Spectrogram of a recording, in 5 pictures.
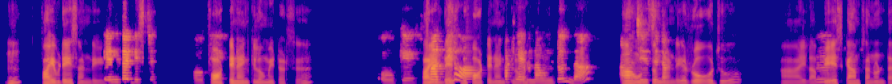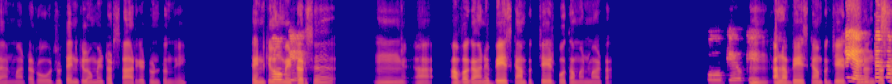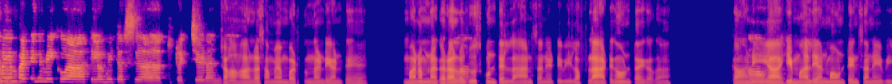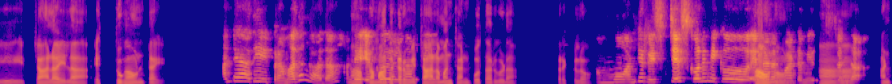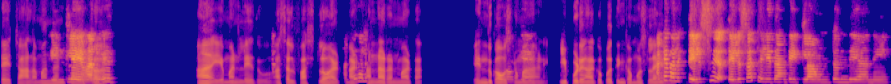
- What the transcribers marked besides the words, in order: in English: "ఫైవ్"; in English: "ఫార్టీ నైన్ కిలోమీటర్స్"; static; in English: "ఫైవ్ డేస్‌లో, ఫార్టీ నైన్ కిలోమీటర్స్"; distorted speech; in English: "బేస్ క్యాంప్స్"; other background noise; in English: "టెన్ కిలోమీటర్స్ టార్గెట్"; in English: "టెన్ కిలోమీటర్స్"; in English: "బేస్ క్యాంప్‌కి"; in English: "బేస్ క్యాంప్‌కి"; in English: "కిలోమీటర్స్"; in English: "టు ట్రెక్"; in English: "ల్యాండ్స్"; in English: "ఫ్లాట్‌గా"; in English: "హిమాలయన్ మౌంటైన్స్"; in English: "ట్రెక్‌లో"; in English: "రిస్క్"; in English: "ఫస్ట్‌లో"; horn
- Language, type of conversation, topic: Telugu, podcast, ఒక ట్రెక్కింగ్ సమయంలో మీరు నేర్చుకున్న అత్యంత విలువైన పాఠం ఏమిటి?
- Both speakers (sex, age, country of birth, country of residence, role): female, 30-34, India, India, host; male, 20-24, India, India, guest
